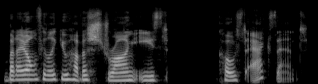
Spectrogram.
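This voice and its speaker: A woman's voice: mid-range voice, steady tone, normal speed, fairly bright tone, dry recording, clean studio sound. A woman from the Midwest hosting a casual podcast, laughing often as she talks. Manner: giggly, laughs often between lines. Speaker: podcast host.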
